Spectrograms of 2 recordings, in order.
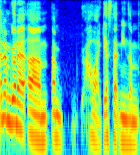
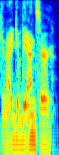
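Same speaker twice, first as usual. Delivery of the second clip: put-on pirate voice, lower pitched; 5 semitones lower, 4 dB quieter than usual. Voicing John Australia, who asks to give an answer: John Australia pirate voice. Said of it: "John Australia, we're not asking you".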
